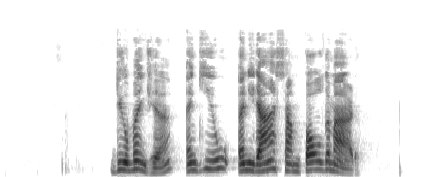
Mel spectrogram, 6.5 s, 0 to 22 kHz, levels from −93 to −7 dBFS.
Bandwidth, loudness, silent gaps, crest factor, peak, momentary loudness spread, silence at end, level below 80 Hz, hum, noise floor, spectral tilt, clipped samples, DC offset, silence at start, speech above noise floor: 10.5 kHz; -28 LUFS; none; 22 dB; -8 dBFS; 10 LU; 1.15 s; -82 dBFS; none; -89 dBFS; -5 dB/octave; under 0.1%; under 0.1%; 1.65 s; 62 dB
